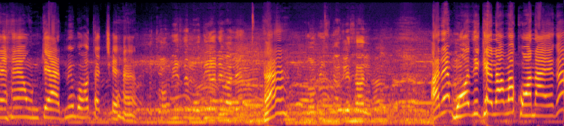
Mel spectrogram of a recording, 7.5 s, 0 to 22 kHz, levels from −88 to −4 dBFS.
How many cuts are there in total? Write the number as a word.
zero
